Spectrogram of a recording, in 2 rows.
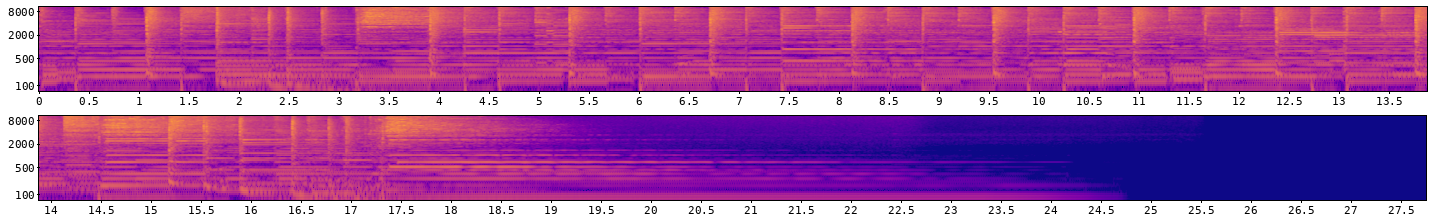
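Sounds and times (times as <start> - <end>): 
triad vamp in F major: 0.0 - 24.2.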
